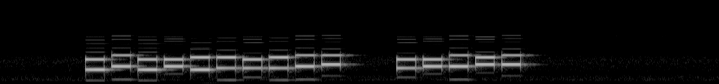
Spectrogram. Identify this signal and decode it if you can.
DTMF, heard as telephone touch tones, dialled by machine, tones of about 190 ms, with room echo. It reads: 191725459# 4790#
